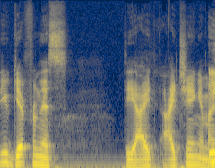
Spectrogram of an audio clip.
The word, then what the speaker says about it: I Ching: The I Ching? Am I saying I Ching? It sounds E, but it's spelled with an I.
